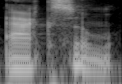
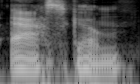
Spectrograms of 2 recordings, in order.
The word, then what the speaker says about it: Axum: the Ethiopian kingdom of Axum flourished. And by the way, it's Axum, not Askum. I mispronounced it last episode. My mistake.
